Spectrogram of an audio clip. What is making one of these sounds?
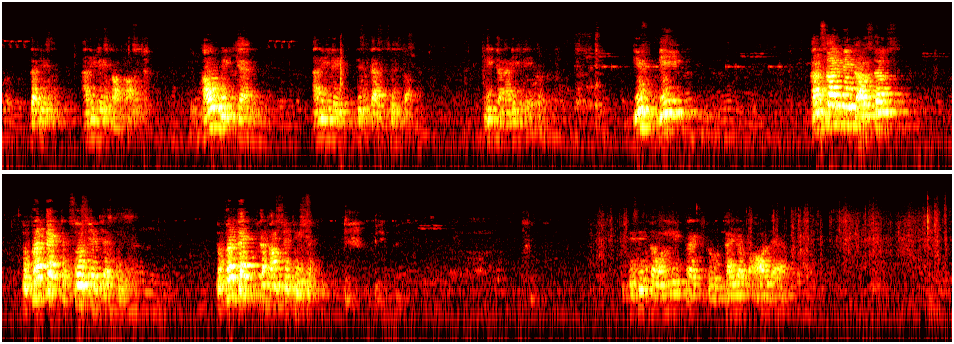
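A middle-aged man speaks forcefully into a microphone in short bursts with pauses.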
